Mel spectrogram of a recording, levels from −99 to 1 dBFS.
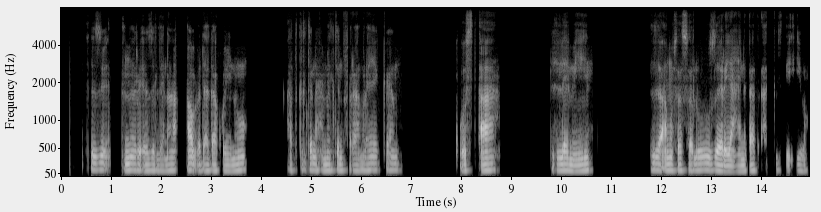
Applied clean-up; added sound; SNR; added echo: none; none; none; none.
